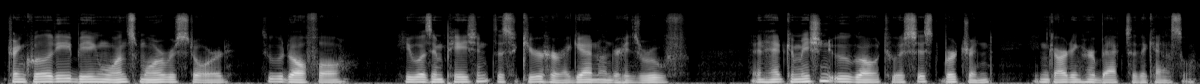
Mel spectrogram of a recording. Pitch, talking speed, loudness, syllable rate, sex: 110 Hz, 155 wpm, -17 LUFS, 5.1 syllables/s, male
